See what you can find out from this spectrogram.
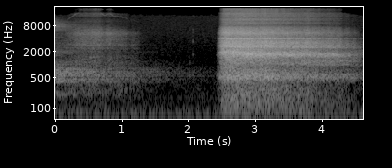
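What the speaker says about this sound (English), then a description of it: "Take a deep inhale and exhale." Deep breathing during a Pilates mat exercise: a slow, soft inhale that fades, then a strong, airy exhale rushing out close to the microphone, with no talking.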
